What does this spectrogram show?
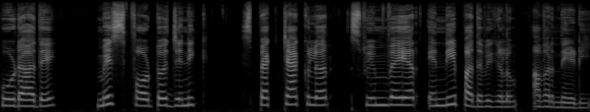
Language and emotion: Malayalam, neutral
